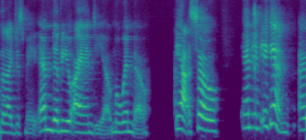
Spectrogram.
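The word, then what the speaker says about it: Mwindo: Or do I need to go find Moindo? It's it's spelled MW I N D O for anyone listening.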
